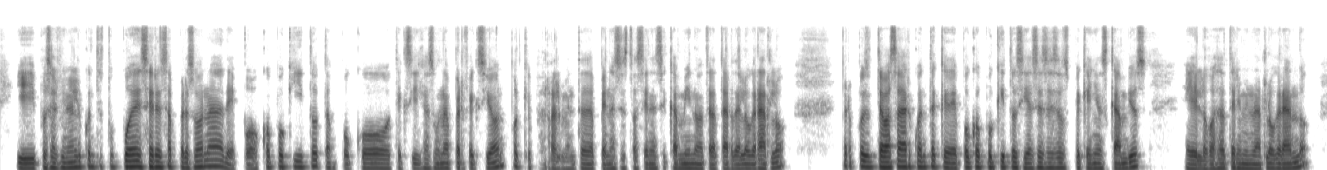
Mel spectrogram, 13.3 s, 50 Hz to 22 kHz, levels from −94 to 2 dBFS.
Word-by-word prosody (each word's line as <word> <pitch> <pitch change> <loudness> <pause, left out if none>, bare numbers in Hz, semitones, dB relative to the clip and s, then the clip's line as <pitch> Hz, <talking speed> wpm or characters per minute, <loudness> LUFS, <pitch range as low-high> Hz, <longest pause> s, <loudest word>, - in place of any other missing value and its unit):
Y 110 -1 +3
pues 120 - -3
al 115 - +2
final 120 0 +2
de 130 - -1
cuentas 135 -1 -5
tú 135 - -10
puedes 135 0 +6
ser 135 0 +4
esa 130 0 +1
persona 135 +5 +2
de 95 - -2
poco 95 +9 -4
a - - -17
poquito, 130 +2 -1
tampoco 110 -1 -2
te - - -9
exijas 105 -1 -6
una 110 +1 -1
perfección 115 - -2
porque, 150 -6 -7
pues, 95 - -19
realmente 95 +1 -4
apenas 95 0 -2
estás 100 - -8
en 100 - -1
ese 100 - -7
camino 105 0 0
a - - 0
tratar 95 0 -1
de 100 - +1
lograrlo, 100 +4 +1 0.5
pero - - -5
pues 135 -3 +2
te 130 - +6
vas 125 +1 +6
a - - +7
dar 135 0 +4
cuenta 135 0 0
que 125 - +1
de 110 -1 +3
poco 125 +3 +1
a - - -5
poquito, 125 0 +1
si 115 - -1
haces 110 +1 0
esos 115 -1 -1
pequeños 105 -1 -2
cambios, 130 +6 +1 0.3
eh, 100 -1 +2
lo 95 - -1
vas 95 - 0
a 105 - +1
terminar 100 -1 0
logrando 105 +3 +2
110 Hz, 250 wpm, -24 LUFS, 100-130 Hz, 0.5 s, a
